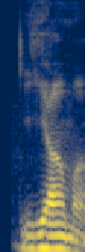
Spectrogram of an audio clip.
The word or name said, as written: Yama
